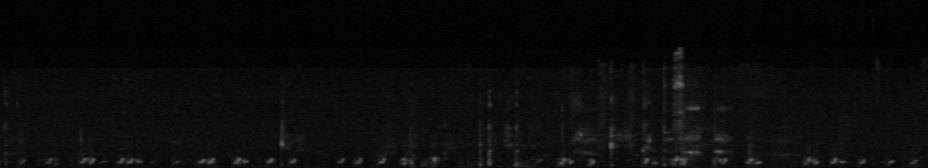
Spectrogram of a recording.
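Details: Guinea pigs eating parsley: a steady run of short crunchy chewing bursts, roughly three to four per second, through the whole stretch over a faint low hum.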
